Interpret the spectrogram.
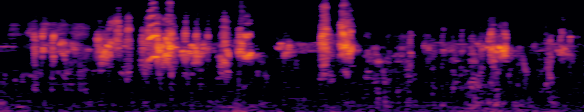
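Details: Cheerful budgie warble: rapid high squeaks, chirps and trills running on without pause, with brief louder sharp notes.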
